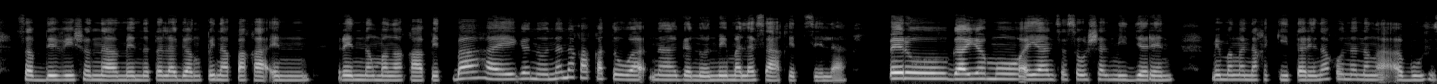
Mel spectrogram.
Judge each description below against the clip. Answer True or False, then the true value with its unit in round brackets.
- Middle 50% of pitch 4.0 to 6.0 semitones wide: False (2.7 semitones)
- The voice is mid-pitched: False (210 Hz)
